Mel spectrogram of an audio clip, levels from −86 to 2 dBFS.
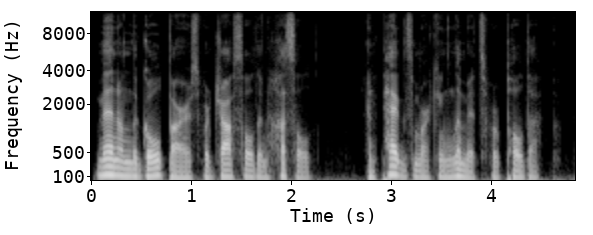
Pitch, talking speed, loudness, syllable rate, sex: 95 Hz, 200 wpm, -22 LUFS, 5.5 syllables/s, male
